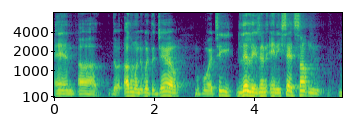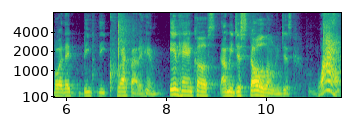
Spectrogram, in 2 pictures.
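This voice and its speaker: A man's medium-pitched voice with ordinary pitch variation, in a South Louisiana accent. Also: moderate pace. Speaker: co-host, husband of the channel owner. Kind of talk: casual chat. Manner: halting.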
